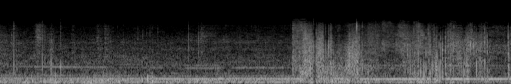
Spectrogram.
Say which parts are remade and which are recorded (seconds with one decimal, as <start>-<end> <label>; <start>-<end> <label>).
0.0-2.1 recorded; 2.1-4.5 remade; 4.5-5.1 recorded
